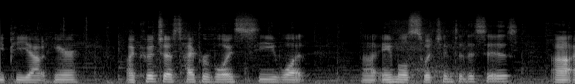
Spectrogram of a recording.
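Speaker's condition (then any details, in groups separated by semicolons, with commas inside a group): No condition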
